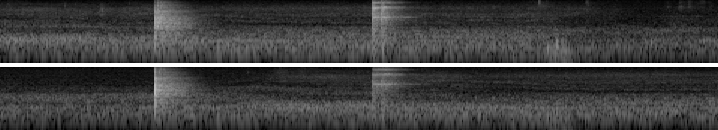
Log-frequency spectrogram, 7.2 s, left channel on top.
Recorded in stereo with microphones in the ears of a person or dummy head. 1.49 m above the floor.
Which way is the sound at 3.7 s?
40° left (ahead or behind).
